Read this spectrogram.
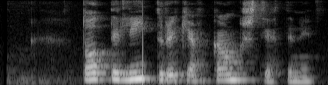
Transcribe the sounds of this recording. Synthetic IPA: t̪ɔt̪ːɪliːt̪ʏɾɛhcɪavkawŋkst̪jɛht̪ɪnːɪ

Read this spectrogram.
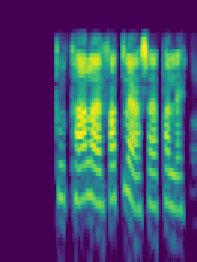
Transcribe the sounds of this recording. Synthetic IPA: θut̪ʰaːlaðɛɾ̥fat̪lɛɣasaɣðɪpʰalːɪ

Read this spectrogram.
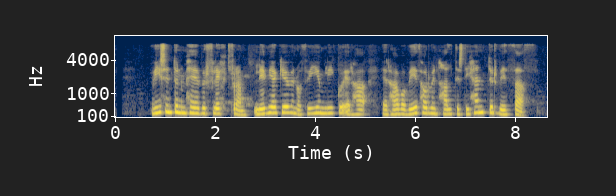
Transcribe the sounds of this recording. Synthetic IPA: viːsɪnt̪ʏnʏmhɛvʏɾ̥flext̪fɾamlɪvjacœːvɪnɔɣθviːjʏmliːkʏɾ | ɛɾ̥ɦaːvavɪðhɔwɾvɪnhalt̪ɪst̪ihɛnt̪ʏɾvɪðθaθ

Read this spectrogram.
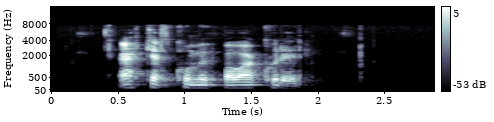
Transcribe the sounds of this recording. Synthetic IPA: ɛhcɛr̥t̪̚kʰɔːmʏhpawaːkʰʏɾɪɾɪ

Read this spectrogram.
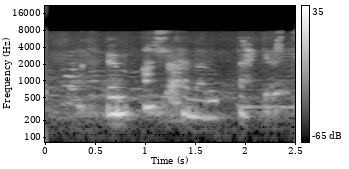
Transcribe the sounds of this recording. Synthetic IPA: ʏmal̥t̪hɛnːaɾupɛhcɛr̥t̪

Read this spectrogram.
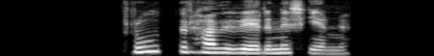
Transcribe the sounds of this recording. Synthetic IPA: pʰɾuːt̪ʏɾ̥ɦavðɪvɛːɾɪðmɛðfjɛːnʏ

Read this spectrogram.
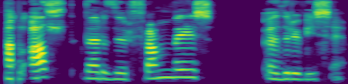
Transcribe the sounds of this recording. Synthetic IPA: aðal̥t̪vɛɾðʏɾ̥fɾamveːjs | œðɾʏviːsɪ

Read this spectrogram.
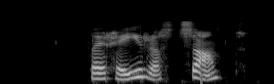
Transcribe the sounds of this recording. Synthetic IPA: θaðɛɾ̥heːjɾast̪sam̥t̪

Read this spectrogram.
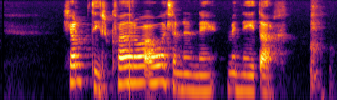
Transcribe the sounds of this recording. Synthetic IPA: çalp̚t̪ʰir̥kʰv̥aːðɛɾawa̰ːwat̪ʏnɪnːɪmɪnːɪit̪aːx

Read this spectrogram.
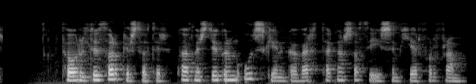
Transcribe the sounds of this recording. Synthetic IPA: θowɾʏlt̪ʏθɔɾcɛst̪vɔht̪ɪɾ̥kʰvaːfɪnst̪ɛhkʏnʏmuːt̪sciːniŋkavɛr̥t̪ʰaːkansawθisɛmçɛːɾ̥foɾ̥fɾam

